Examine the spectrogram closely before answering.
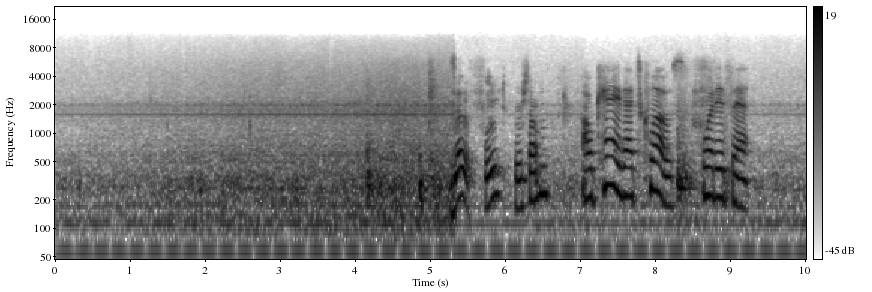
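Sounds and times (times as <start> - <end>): faint high whine: 0.0 - 10.0
film soundtrack hiss: 0.0 - 10.0.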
